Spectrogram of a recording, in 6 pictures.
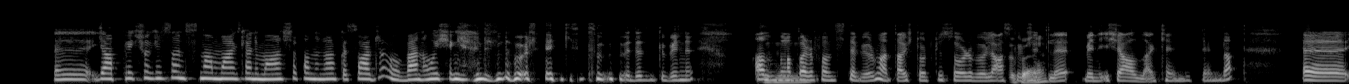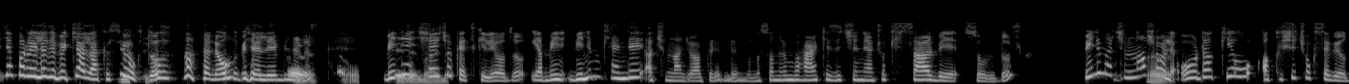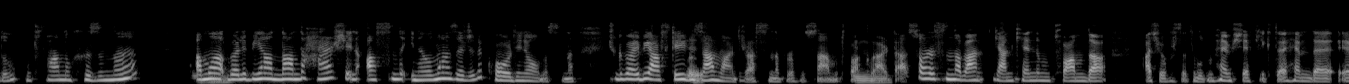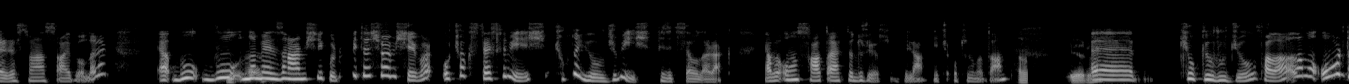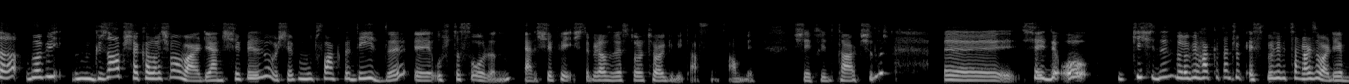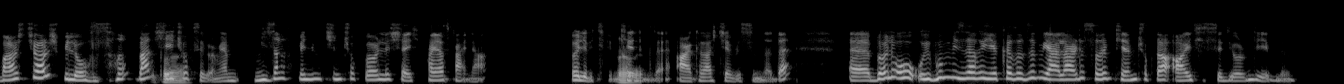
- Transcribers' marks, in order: laughing while speaking: "ben o işe girdiğimde, böyle, girdim ve dedim ki"; chuckle; unintelligible speech; other background noise; unintelligible speech; unintelligible speech; laughing while speaking: "olsa"
- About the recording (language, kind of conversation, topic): Turkish, podcast, İnsanların kendilerini ait hissetmesini sence ne sağlar?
